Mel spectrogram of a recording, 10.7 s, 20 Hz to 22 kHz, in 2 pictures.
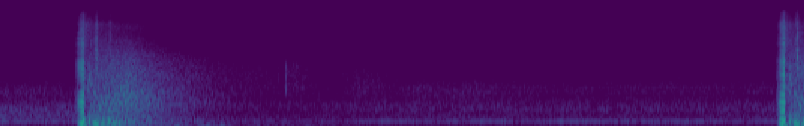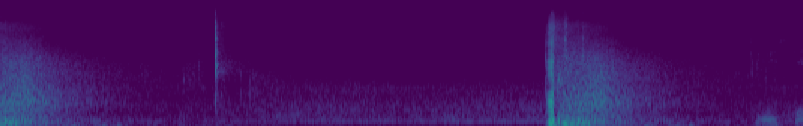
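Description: Three sharp rifle shots from a red-dot-sighted rifle fired at a 50-meter target, each a loud crack with a short decaying tail, spaced several seconds apart, with a faint click-like tap between the second and third.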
